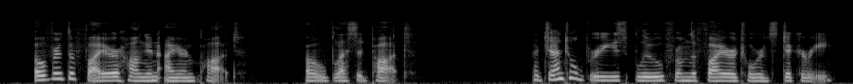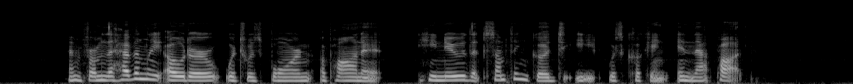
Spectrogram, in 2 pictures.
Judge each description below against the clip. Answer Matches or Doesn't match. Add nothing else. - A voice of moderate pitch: Matches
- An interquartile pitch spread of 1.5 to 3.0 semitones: Matches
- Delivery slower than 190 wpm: Matches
